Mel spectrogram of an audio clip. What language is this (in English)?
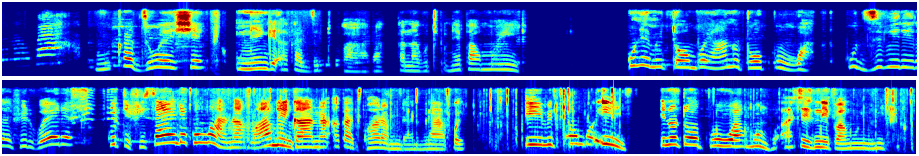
Ndau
